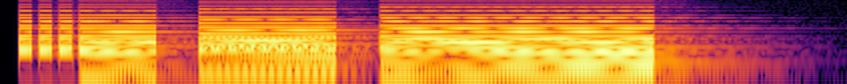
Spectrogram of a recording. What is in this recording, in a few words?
win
